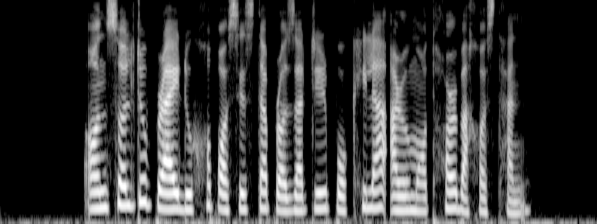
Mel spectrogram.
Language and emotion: Assamese, neutral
